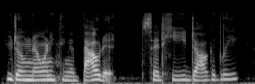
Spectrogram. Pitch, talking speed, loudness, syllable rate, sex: 210 Hz, 210 wpm, -20 LUFS, 6.6 syllables/s, female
